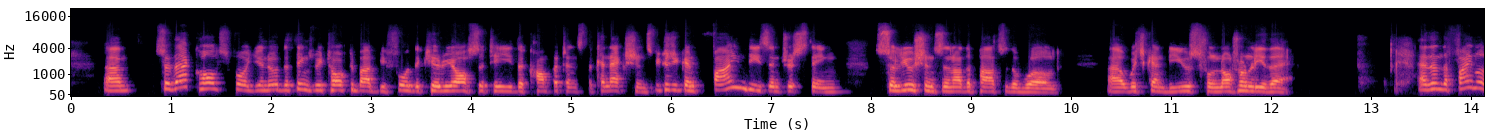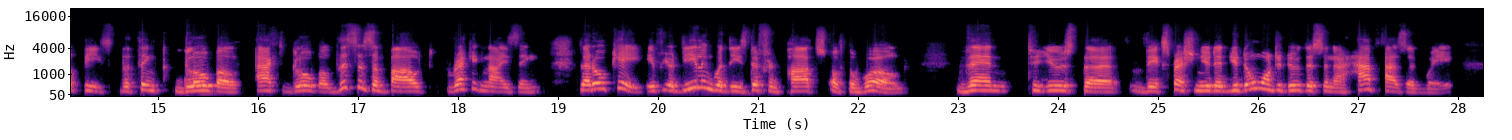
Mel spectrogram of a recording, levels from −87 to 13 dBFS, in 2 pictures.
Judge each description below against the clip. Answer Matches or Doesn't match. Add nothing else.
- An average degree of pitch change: Matches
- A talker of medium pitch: Matches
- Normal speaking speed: Matches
